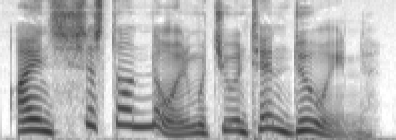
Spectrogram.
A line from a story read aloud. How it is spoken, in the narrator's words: she exclaimed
